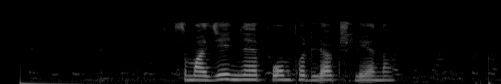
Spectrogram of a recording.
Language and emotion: Russian, neutral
